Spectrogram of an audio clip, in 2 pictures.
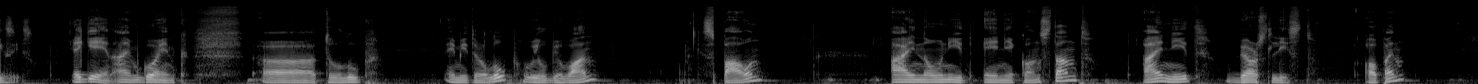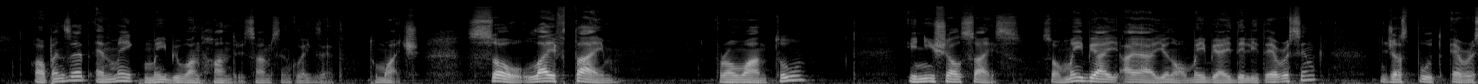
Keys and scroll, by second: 4.7 1, 4.9 Return, 10.6 0, 10.9 Return, 16.0 1, 16.1 0, 16.5 Return, 21.9 2, 22.1 Return, 27.4 Delete.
